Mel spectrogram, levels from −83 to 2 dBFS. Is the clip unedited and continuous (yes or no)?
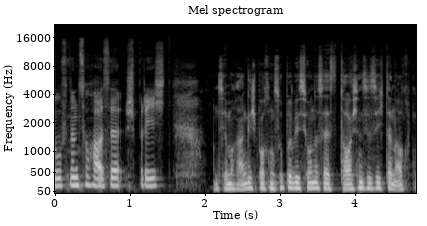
no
